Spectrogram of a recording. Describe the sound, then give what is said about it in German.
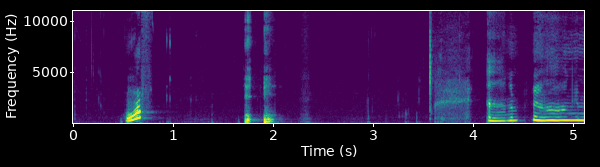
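A person imitates a dog after the doorbell rings, giving a few short, sharp barks spaced apart, then longer, drawn-out woofing calls, all loud with no talking. “Wenn die Schelle schellt, dann belle ich.”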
